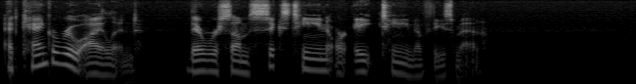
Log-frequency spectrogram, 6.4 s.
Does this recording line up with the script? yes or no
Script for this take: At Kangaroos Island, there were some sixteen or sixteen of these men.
no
